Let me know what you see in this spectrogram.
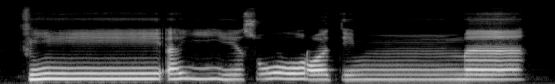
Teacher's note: tanwin yang bertemu dengan huruf mim hukumnya adalah id car membacanya tanwinnya kita leburkan ke dalam huruf mim sehingga huruf mim menjadi seperti Huruf yang bertasdid lalu kita tahan dengungnya sebentar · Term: idgham bi gunnah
